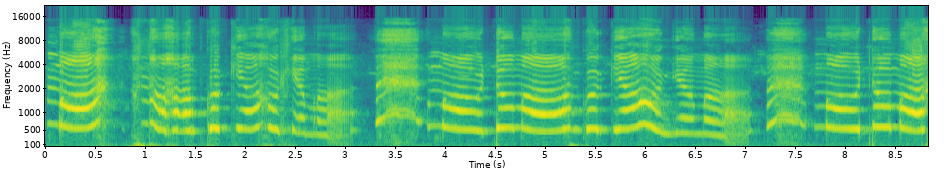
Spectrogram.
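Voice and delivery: high, loud wailing sobs over her mother; loud crying. Acted. Daughter finds her mother lying dead, wailing sobs. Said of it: "और रोने लगती है".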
